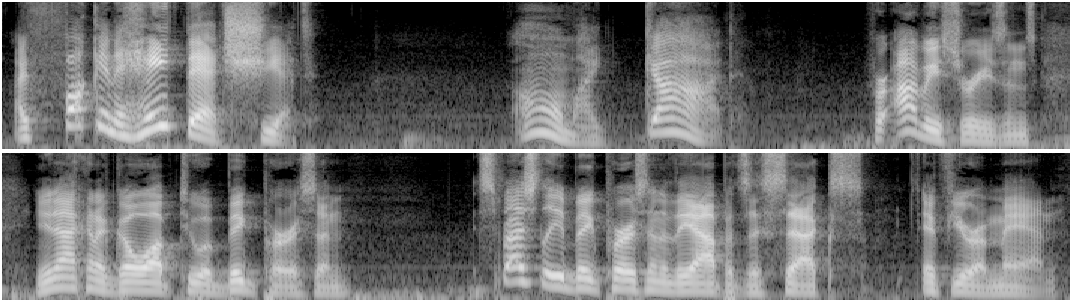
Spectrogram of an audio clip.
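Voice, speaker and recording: A man's voice: a little high, no echo, clean studio sound. Ranting, foul-mouthed male podcast host. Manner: loud, ranting, heavy swearing. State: just over a cold. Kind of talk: profane comedic rant.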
